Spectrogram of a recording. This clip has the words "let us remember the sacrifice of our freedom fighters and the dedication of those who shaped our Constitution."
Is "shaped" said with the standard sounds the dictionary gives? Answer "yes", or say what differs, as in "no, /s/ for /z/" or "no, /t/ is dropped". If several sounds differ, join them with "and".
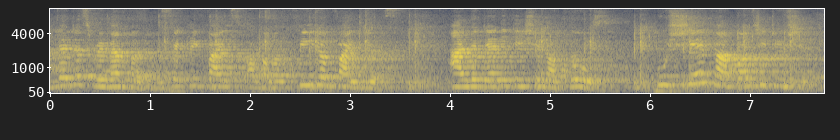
no, /t/ is dropped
